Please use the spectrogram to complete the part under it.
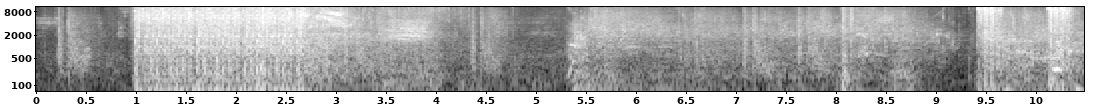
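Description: Guns fire in loud bursts.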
